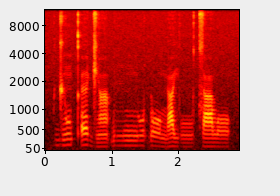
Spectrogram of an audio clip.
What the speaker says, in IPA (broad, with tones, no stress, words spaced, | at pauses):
d͡ʒũ˦kʼɛ˦d͡ʒã˨ ɓiː˦ŋɲu˦ ɗoː˦˨ŋɾa˦juː˨ t͡sa˦βo˦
